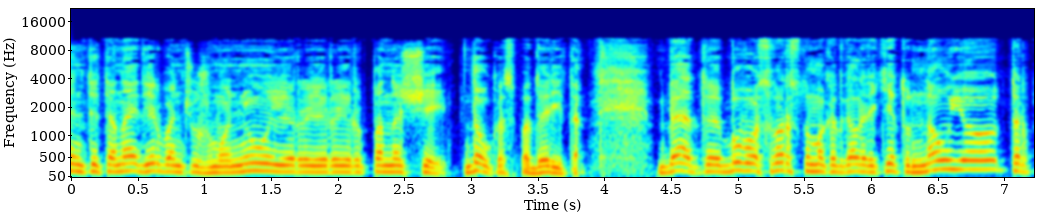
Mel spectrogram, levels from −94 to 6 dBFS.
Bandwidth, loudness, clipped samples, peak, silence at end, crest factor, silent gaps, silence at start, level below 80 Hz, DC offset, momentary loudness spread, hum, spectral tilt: 11 kHz; -19 LUFS; under 0.1%; -2 dBFS; 0.05 s; 16 dB; none; 0 s; -60 dBFS; under 0.1%; 4 LU; none; -6 dB/octave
